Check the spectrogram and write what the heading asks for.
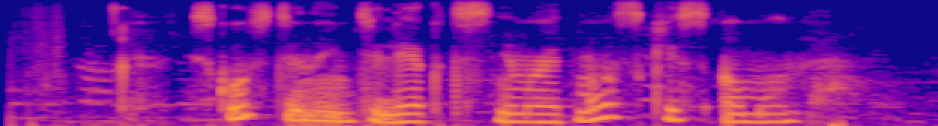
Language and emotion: Russian, neutral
